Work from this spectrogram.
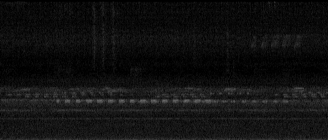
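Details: At a campsite after dark, crickets give a three-second string of about fourteen rapid, evenly spaced high chirps over a constant thin ringing hum.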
